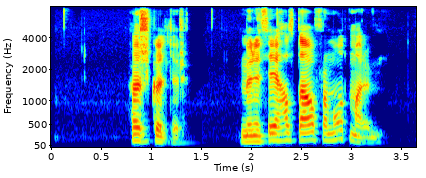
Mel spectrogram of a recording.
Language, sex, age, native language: Icelandic, male, 20-29, Icelandic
